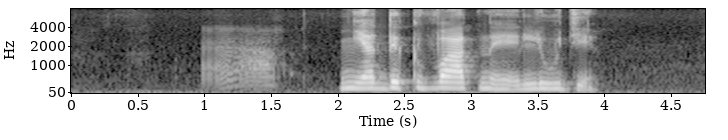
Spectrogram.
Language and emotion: Russian, angry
